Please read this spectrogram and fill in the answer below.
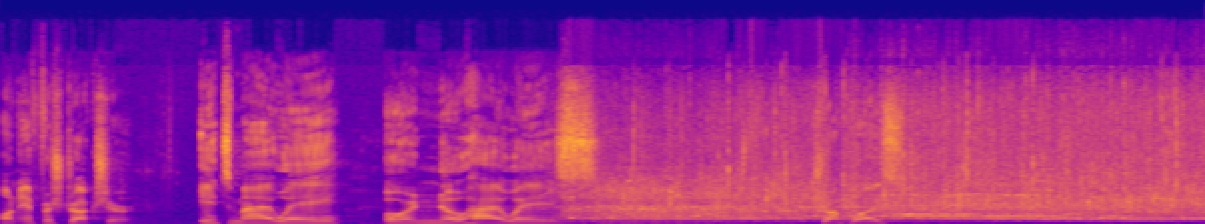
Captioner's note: cheers and applause; laughter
